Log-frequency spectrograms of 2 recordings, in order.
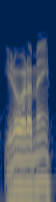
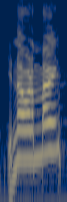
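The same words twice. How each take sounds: First: Said in the usual way. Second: Much higher, louder comic echo; silly put-on voice. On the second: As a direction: repeat it in an exaggerated high-pitched silly voice. Repeats it in a silly voice.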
